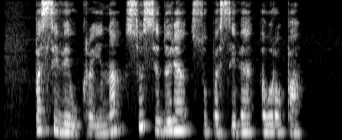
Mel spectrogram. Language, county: Lithuanian, Šiauliai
